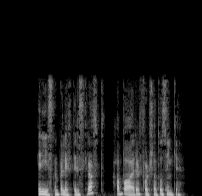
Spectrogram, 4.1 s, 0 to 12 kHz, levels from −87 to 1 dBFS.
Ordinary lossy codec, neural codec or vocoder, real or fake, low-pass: AAC, 64 kbps; none; real; 7.2 kHz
